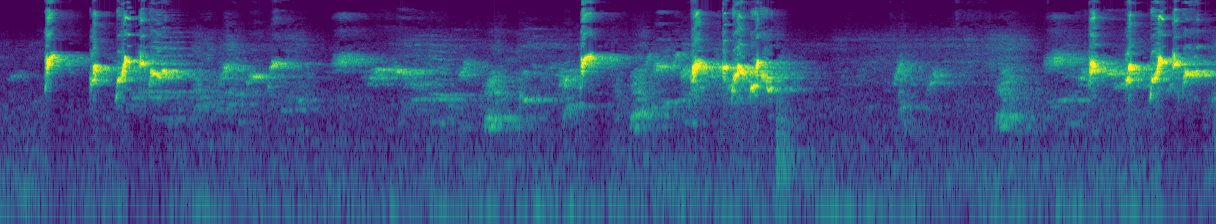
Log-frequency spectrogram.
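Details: Red-whiskered bulbul, a kept songbird, singing in the morning, used to train other birds' voices and rouse them: short liquid whistled phrases, rising and falling warbles in bursts over nine seconds, with sharp clicks among them.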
